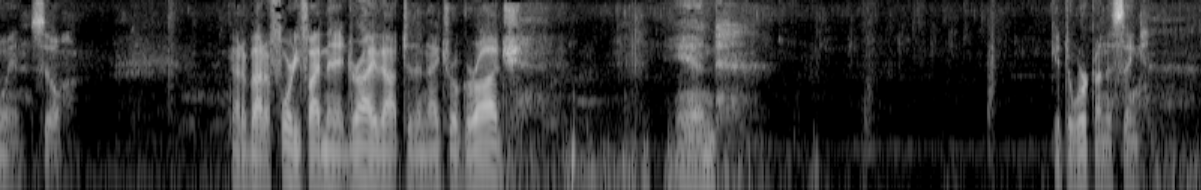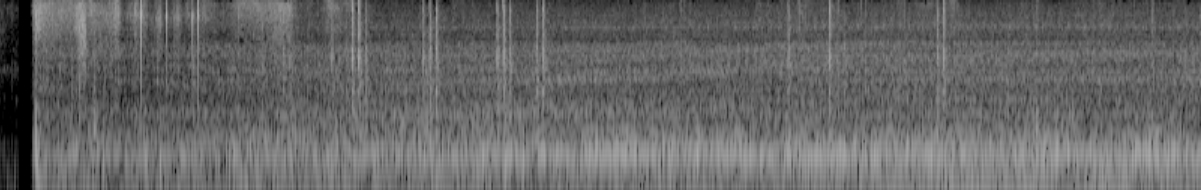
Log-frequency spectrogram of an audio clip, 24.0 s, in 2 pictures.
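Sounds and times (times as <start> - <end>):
vehicle engine running: 12.4 - 24.0
knocks and rattles: 15.3 - 17.6, 19.6 - 24.0.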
